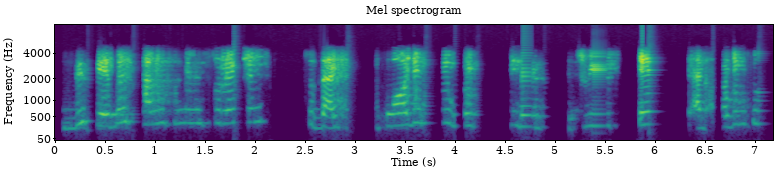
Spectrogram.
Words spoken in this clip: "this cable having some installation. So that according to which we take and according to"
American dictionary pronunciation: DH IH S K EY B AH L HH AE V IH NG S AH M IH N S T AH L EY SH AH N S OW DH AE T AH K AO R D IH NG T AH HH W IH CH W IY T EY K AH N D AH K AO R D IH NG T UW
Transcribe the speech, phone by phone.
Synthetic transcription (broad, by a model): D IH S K EY B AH L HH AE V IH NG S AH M IH N S T AH L EY SH AH N S OW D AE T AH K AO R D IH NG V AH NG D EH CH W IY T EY AH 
